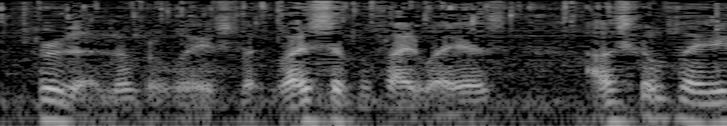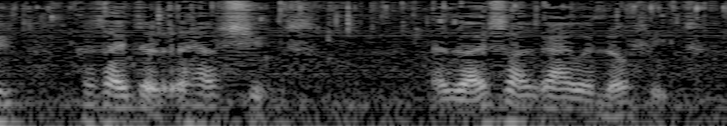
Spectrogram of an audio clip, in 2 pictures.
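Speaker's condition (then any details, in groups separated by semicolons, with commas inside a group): ALS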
